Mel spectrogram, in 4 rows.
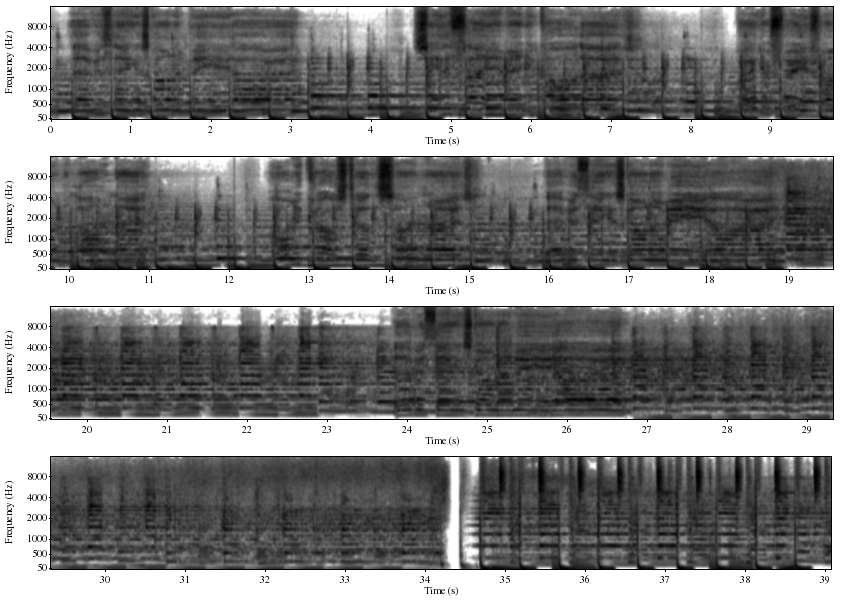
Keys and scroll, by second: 26.2 t.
